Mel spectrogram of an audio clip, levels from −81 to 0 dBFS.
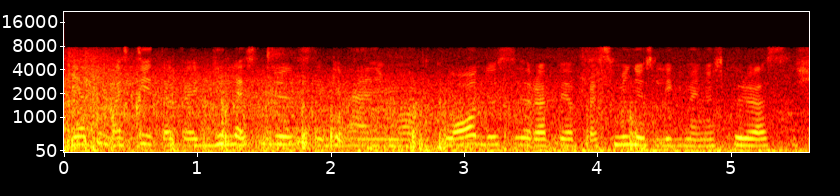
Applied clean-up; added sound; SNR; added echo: none; Thunder / Rain; 2 dB; none.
